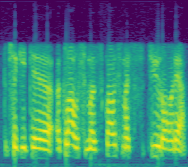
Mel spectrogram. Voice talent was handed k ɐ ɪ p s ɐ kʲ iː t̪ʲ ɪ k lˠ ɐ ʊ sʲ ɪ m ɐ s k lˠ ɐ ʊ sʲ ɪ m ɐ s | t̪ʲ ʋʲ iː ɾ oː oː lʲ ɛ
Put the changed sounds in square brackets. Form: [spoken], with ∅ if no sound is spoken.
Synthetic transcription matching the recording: k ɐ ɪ p s ɐ kʲ iː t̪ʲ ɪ k lˠ ɐ ʊ sʲ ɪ m ɐ s k lˠ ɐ ʊ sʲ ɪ m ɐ s | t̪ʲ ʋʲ iː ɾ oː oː [ɾʲ] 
